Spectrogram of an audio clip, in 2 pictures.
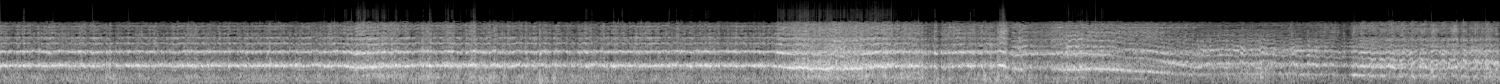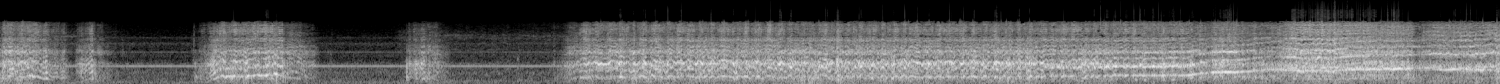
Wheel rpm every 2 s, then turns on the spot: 230, 230, 230, 230, 220, 190, 120, 80, 30, 10, 60, 110, 110, 140, 190.
16-20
